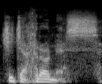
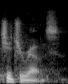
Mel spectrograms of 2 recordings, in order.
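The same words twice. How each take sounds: First: It is said with a Spanish accent. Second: It is said with an American accent. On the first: The speaker calls it right. "You're supposed to pr- pronounce Spanish language words with uh, inflection" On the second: The speaker calls it wrong. "you can't just say"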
